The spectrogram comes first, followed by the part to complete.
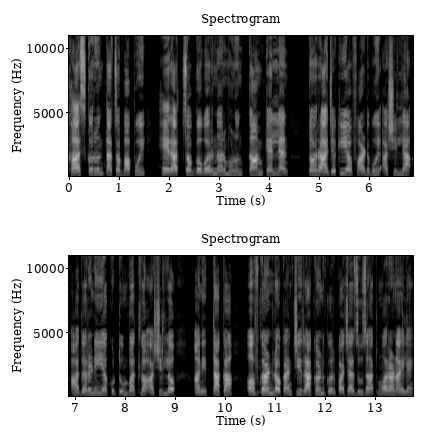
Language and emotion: Goan Konkani, neutral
